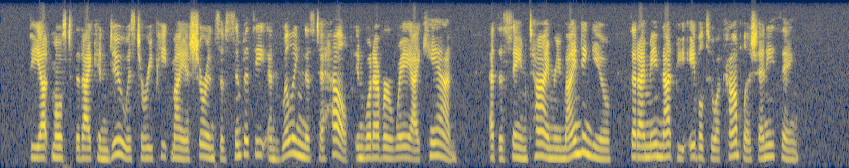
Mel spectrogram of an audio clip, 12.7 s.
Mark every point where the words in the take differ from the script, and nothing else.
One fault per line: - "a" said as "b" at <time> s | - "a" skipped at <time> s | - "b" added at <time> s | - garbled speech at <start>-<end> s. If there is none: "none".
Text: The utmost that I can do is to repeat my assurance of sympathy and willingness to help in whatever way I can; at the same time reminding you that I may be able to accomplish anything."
- "not" added at 9.8 s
